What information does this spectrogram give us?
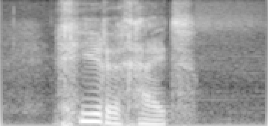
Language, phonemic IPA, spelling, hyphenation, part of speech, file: Dutch, /ˈɣiː.rəxˌɦɛi̯t/, gierigheid, gie‧rig‧heid, noun, Nl-gierigheid.ogg
- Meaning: avarice, stinginess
